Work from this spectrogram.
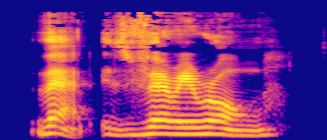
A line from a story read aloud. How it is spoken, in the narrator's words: Saul said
